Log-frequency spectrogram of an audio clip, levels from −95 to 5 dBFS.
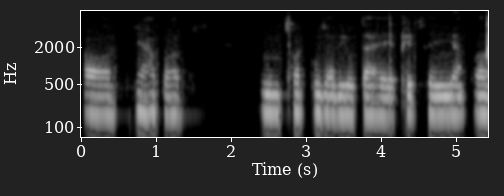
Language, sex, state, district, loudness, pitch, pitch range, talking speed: Hindi, female, Bihar, Purnia, -33 LUFS, 165 Hz, 160-170 Hz, 155 wpm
